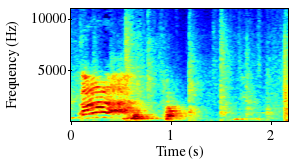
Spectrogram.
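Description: A boy's short high-pitched yelp that rises and falls in pitch, followed by a couple of sharp knocks as thrown sports balls hit.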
